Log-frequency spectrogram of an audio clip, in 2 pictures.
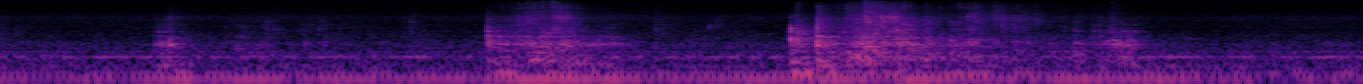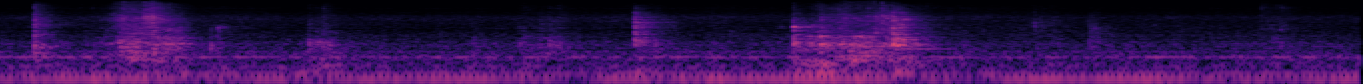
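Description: A metal ladle stirring sliced onions in vinegar in a metal cooking pot, scraping and clinking against the pot in about five separate strokes a few seconds apart.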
